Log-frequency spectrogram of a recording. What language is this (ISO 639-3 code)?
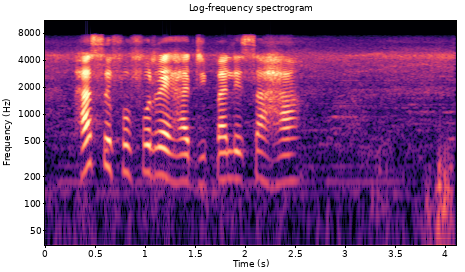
sot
